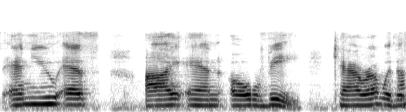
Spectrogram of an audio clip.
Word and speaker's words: Nusinov: We better give them how you spell it. It's Nusinov.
